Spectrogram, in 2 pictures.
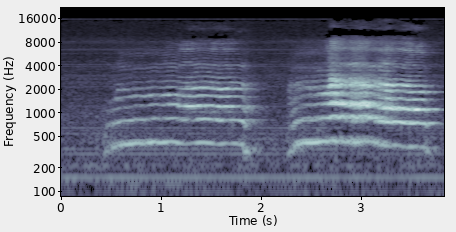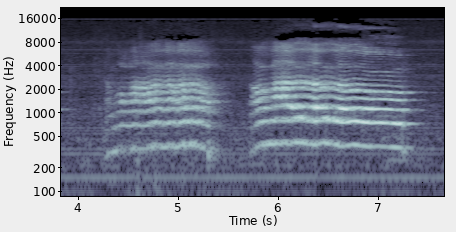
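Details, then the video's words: Tiggy, a pet cat, talking to a moth flying over her head indoors: four drawn-out, harmonic meows about a second long each, some rising then falling, spaced by short pauses, with a faint steady hum beneath. "Tiggy The Talking Hello cat, talking to a moth"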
